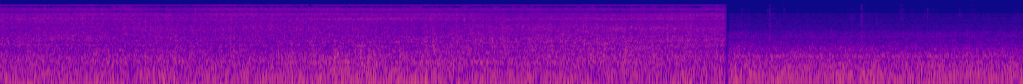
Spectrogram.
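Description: Water from curved metal spout jets pouring and splashing onto a pool's surface, a steady rushing splash. About seven seconds in it turns duller and a little quieter.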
